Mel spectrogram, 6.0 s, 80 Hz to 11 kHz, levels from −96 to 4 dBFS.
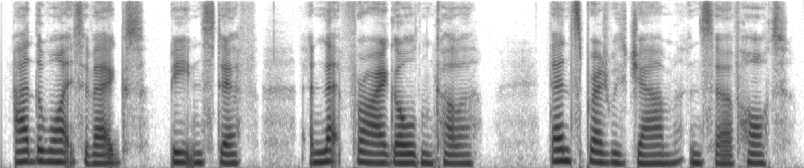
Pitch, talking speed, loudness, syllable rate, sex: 185 Hz, 200 wpm, -20 LUFS, 5.2 syllables/s, female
